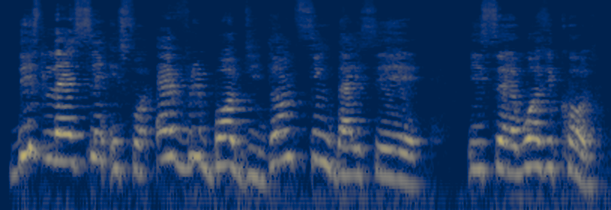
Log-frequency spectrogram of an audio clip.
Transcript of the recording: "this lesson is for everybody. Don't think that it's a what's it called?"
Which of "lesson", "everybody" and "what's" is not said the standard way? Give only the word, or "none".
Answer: what's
